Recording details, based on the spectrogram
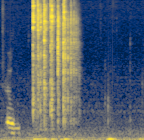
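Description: Dice tumbling and clattering on a table during a tabletop game night, a quick burst of hard rattling clicks lasting under a second, followed by a soft low thump.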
